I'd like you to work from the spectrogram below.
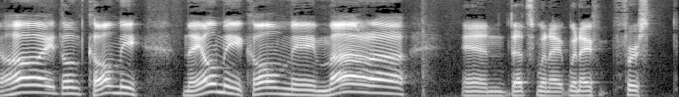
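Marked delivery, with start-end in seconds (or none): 0.0-4.1 put-on high, very slow old matchmaker voice. Showing how a passage sounds read aloud: old matchmaker voice. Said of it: "I've said it in the voice of the, the old matchmaker".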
